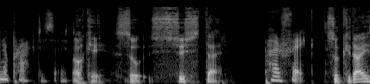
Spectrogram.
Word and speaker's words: syster: So it's like the Y of Ystad that we were talking about Yes.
